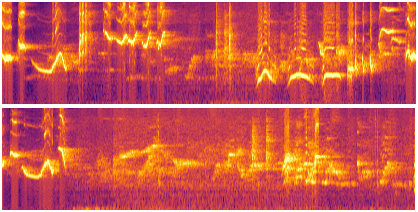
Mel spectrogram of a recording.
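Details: White-rumped shama song played to coax a reluctant bird into singing: varied loud whistles, rising and falling swoops and rapid chattering notes mixed with harsh squawks, dense and continuous throughout.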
